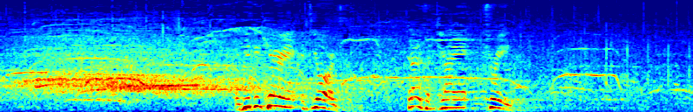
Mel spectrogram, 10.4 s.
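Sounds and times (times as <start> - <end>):
audience clapping at a live event: 0.0 - 10.4
speech: 3.5 - 5.3, 6.1 - 8.0.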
